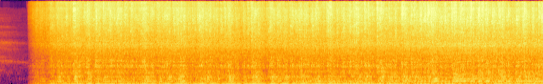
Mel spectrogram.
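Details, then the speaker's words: Truck after repair of a bottom-end rattle: it starts into an even, steady idle with no knock or rattle. The noise was traced to a couple of loose torque converter bolts, now fixed. "No, I can already tell it's fixed. It's not rattling."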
